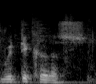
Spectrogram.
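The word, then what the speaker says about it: Riddikulus: ridiculous right it's laughable um and it's it's pronounced ridiculous yeah it's the latin ridiculous isn't it that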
